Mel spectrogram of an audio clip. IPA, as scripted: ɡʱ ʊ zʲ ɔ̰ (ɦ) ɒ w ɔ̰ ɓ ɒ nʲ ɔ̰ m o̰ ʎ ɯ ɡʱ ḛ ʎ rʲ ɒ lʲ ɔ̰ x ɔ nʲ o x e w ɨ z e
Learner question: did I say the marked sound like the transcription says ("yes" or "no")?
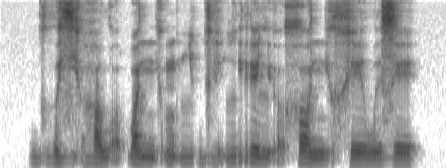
yes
